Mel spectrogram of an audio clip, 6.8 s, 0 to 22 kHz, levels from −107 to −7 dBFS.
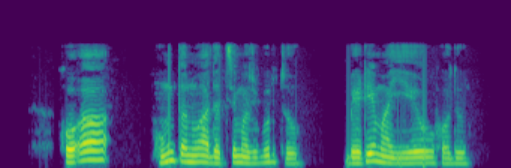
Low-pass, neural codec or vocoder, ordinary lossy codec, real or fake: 7.2 kHz; none; Opus, 64 kbps; real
